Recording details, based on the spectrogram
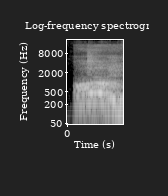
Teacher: इसमें जैसे जब हम ओम का उच्चारण करते हैं, ओम, तो इसमें 3 मात्रा, स्वर की 3 मात्रा का उच्चारण होता है और ये ह्रस्व की तुलना में इसके उच्चारण में 3 गुने समय का प्रयोग होता है, इसलिए इसे प्लुत स्वर कहते हैं।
